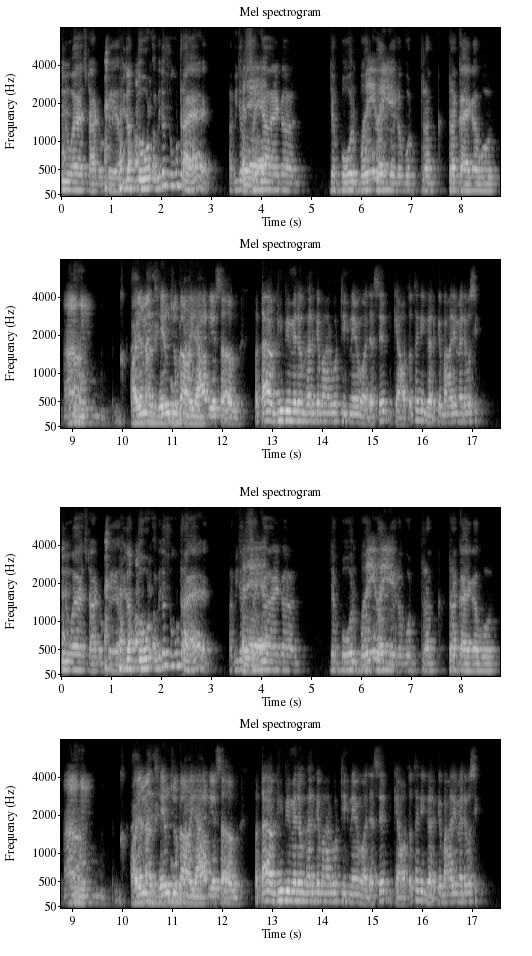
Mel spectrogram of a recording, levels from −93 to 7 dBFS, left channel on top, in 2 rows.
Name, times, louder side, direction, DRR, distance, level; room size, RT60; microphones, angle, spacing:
voice 1, 0.0-2.9 3.4-4.7 5.4-7.4 7.7-8.6 8.9-9.2 9.8-11.6, left 2 dB, 55° left, 0.9 m, -24 dB
voice 2, 0.9-1.5 3.6-4.1 6.0-6.6 8.8-9.6 10.2-12.3 12.7-17.1, left 1 dB, 5° left, 0.5 m, -21 dB
3.1 x 2.7 x 3.1 m
head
